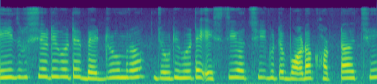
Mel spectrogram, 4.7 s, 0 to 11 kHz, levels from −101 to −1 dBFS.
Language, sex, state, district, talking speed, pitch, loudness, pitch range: Odia, female, Odisha, Khordha, 190 wpm, 270 Hz, -16 LUFS, 250-285 Hz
